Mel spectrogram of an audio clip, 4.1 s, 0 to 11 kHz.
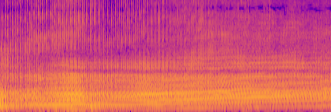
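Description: Lexus GS400's 1UZ V8 under hard acceleration as the car pulls away, the engine note climbing steadily in pitch.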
